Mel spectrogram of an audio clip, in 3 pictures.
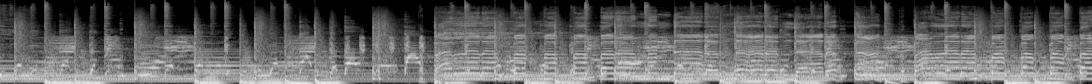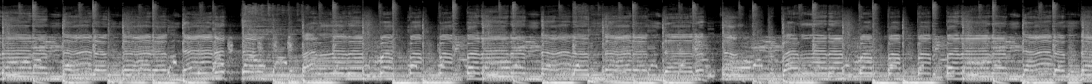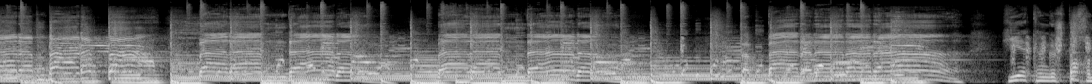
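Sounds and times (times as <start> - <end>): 
instrumental music without lyrics: 0.0 - 31.2.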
